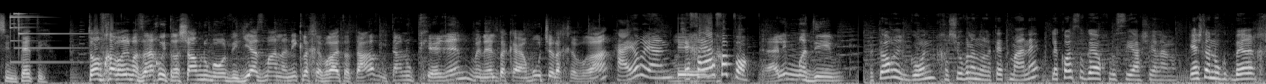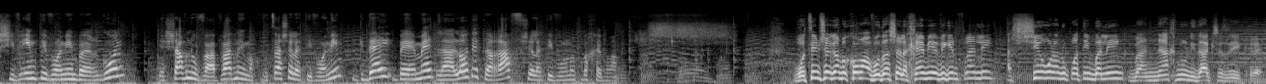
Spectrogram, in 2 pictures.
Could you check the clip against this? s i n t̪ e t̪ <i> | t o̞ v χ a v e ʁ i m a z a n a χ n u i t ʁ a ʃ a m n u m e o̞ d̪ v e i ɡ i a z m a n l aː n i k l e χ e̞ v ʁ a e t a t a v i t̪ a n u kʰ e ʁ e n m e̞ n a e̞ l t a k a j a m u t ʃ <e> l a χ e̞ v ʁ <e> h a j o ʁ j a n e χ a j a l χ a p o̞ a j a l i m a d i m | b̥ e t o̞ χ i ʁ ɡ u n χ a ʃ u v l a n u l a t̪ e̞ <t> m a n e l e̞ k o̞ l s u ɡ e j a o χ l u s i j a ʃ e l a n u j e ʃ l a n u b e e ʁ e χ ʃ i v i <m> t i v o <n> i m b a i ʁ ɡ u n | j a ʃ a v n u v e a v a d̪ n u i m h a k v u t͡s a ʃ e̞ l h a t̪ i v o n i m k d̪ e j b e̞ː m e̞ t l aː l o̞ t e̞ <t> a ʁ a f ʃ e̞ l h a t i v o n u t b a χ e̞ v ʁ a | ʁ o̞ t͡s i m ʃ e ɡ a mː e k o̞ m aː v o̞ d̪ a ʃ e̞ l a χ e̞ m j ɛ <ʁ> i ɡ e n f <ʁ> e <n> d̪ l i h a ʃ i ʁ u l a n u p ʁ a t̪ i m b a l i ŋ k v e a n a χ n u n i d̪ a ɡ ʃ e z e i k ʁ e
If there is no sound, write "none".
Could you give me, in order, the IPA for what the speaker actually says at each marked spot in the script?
i, e, a, t, m, n, t, v, ʁ, n

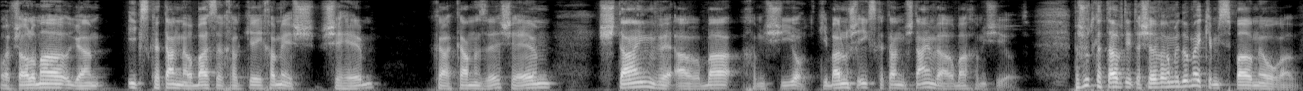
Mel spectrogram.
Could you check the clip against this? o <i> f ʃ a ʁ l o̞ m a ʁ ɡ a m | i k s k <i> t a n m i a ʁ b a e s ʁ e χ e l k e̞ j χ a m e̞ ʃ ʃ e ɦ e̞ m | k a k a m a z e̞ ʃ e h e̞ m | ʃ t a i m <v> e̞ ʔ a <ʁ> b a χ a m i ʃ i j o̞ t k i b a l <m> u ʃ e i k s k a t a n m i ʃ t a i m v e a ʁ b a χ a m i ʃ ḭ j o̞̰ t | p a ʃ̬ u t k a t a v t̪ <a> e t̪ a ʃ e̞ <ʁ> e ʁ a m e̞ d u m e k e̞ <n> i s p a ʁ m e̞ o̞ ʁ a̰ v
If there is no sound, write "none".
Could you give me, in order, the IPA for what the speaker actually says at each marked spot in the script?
e, a, v, ʁ, n, i, v, m

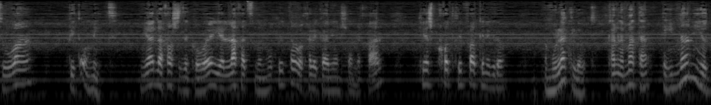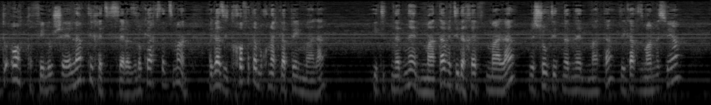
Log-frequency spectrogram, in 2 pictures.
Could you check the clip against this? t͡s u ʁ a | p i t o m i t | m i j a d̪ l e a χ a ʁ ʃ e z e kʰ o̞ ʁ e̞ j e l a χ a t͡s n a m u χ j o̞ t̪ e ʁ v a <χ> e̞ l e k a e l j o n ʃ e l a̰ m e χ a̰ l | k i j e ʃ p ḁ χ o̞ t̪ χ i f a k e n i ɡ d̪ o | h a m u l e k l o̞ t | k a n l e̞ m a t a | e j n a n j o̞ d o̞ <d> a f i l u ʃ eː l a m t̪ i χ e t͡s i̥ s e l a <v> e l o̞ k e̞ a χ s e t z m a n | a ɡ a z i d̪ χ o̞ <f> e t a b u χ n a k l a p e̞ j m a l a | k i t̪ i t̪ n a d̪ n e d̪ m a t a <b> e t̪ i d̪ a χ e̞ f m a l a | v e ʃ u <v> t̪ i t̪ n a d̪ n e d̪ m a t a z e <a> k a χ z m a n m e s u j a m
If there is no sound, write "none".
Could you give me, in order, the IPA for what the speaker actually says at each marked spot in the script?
χ, t, z, f, v, v, i

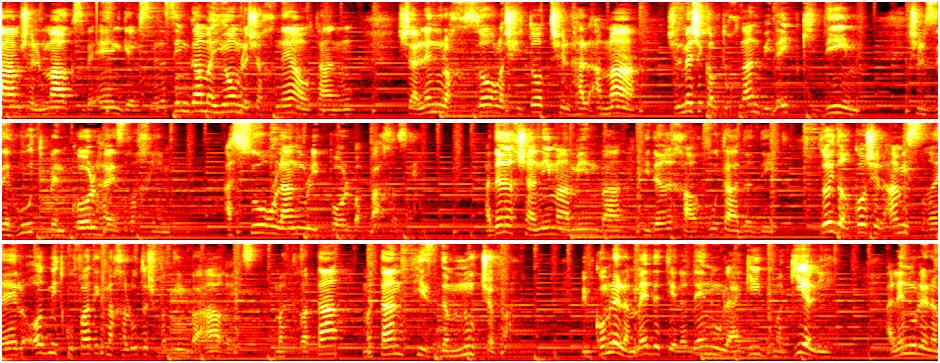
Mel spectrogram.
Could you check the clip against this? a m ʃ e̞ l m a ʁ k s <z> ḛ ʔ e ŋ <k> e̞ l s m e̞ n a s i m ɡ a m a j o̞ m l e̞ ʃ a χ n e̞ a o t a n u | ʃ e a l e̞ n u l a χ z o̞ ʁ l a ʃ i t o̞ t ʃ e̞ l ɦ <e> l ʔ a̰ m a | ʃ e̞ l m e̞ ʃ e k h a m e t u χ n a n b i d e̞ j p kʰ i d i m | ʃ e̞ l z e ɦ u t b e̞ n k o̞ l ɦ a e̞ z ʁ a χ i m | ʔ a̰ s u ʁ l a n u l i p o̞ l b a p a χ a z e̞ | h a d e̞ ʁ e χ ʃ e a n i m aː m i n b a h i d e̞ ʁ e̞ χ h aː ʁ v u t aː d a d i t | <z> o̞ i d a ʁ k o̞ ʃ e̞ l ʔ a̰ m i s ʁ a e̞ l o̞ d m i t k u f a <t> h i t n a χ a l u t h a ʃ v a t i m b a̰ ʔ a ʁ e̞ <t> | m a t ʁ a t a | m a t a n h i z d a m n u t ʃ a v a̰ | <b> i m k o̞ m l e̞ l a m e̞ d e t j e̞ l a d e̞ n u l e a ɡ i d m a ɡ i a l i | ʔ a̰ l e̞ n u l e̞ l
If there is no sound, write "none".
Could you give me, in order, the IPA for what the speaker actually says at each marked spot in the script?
v, ɡ, a, z, t, t͡s, b

